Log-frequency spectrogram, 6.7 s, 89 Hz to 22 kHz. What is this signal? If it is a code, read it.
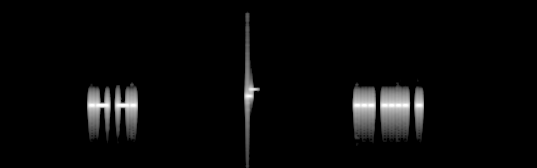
Morse code, heard as a keyed tone, about 28 wpm, 700 Hz. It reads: AN SHE
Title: Top 100 Words 28wpm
